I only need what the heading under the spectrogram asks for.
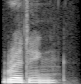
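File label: "reading", British English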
